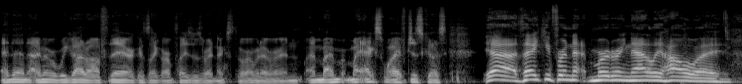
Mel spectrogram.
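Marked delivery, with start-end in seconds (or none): 4.8-7.2 put-on drunken yell, much higher. Retelling what his ex-wife yelled at a crowd at the Holiday Inn, retelling a drunk yell. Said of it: "She just yelled, like drunk, wasted".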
